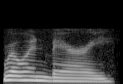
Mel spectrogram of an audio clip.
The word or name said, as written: rowanberry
